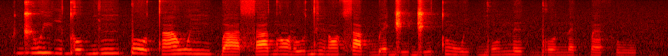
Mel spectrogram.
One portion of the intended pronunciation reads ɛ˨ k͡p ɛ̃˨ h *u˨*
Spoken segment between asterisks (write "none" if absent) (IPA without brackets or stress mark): u˨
